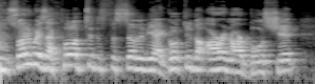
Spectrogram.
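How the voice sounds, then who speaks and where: A man's voice: sits high, very fast, a little mellow, roomy sound. A man telling a story about his time in prison, streetwise and profane, full of slang and asides. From California. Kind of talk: casual storytelling.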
